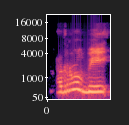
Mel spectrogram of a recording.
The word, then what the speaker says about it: rubí: En donde recae la mayor fuerza de voz es en la segunda sílaba, que es bi, ¿no? Entonces, bi, ¿dónde se encuentra ubicado? En la sección de la A. Por ende, si su sílaba tónica está en la sección de la A, yo voy a decir que rubí es una palabra aguda.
